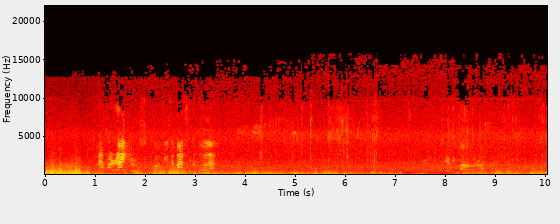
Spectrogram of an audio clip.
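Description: A man calls out across an open field, heard from a distance.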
